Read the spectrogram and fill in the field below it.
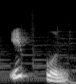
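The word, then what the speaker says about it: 一分: আগেই বলেছি মিনিট হলো ফুন, তবে কিছু অক্ষরের পরে বসে ফুন এর উচ্চারণ ফুন ও হয়। 1 থেকে 10-এর সাথে ফুন জুড়ে কি হয় দেখি। 1 মিনিট ইপ্পুন, 2 মিনিট নিফুন, 3 মিনিট সামপুন, 4 মিনিট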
